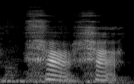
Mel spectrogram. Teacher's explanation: Adams Apple থেকে উচ্চারণ হয় লম্বা হা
